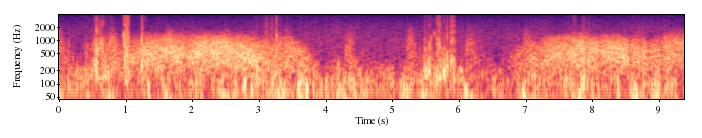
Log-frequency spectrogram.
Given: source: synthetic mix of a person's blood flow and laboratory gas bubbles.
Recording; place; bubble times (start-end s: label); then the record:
Doppler ultrasound of blood flow; subclavian vein
0.37-0.86 s: bubbles
0.95-1.09 s: bubbles
1.20-1.32 s: bubbles
2.94-3.00 s: bubbles
3.05-3.34 s: bubbles
5.46-6.08 s: bubbles
7.71-7.77 s: bubbles
7.83-7.96 s: bubbles
From the record:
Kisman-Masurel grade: 221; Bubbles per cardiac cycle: several, 3 to 8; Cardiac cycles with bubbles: 10 to 50%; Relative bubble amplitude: barely perceptible (0.100 to 0.250); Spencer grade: 2 (many but less than half of the cardiac periods contain bubble signals, singularly or in groups); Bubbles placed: anywhere in the cardiac cycle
